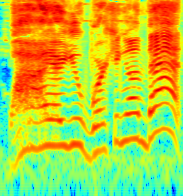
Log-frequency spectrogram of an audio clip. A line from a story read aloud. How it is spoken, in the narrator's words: shouted Finn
